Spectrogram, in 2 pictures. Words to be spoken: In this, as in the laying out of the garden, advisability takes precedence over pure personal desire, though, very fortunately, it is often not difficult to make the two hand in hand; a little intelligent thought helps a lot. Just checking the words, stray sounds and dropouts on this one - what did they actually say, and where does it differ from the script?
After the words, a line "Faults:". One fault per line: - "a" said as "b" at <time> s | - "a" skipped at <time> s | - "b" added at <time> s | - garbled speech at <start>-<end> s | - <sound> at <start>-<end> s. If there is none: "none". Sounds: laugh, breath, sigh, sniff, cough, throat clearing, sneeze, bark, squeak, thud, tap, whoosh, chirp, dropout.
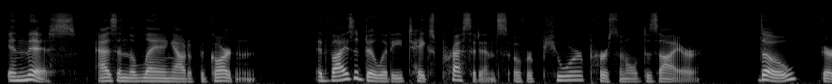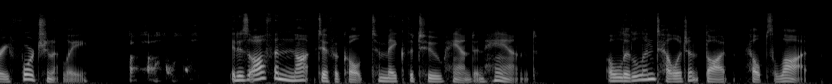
In this, as in the laying out of the garden, advisability takes precedence over pure personal desire, though, very fortunately, it is often not difficult to make the two hand in hand; a little intelligent thought helps a lot.
Faults:
- laugh at 9.6-10.3 s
